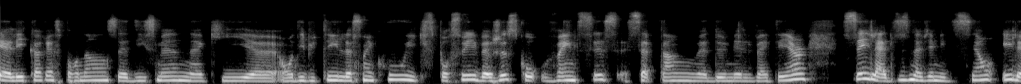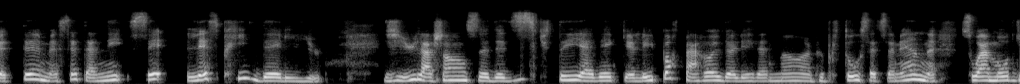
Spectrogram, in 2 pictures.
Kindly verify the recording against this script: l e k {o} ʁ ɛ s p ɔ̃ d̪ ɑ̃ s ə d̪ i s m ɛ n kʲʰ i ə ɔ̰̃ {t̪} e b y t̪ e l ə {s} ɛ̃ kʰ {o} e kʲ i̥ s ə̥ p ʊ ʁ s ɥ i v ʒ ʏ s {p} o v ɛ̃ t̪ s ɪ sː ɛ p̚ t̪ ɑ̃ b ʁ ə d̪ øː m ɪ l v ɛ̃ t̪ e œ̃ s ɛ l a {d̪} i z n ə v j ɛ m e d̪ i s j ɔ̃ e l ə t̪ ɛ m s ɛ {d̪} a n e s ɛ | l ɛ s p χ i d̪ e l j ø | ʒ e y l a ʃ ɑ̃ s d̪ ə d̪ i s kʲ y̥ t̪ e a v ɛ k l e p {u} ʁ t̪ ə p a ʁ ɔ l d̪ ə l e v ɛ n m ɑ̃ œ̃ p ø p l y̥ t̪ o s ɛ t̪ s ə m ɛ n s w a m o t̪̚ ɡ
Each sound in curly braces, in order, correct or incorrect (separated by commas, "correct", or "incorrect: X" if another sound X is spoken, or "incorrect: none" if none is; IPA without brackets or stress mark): incorrect: ɔ, incorrect: d̪, correct, incorrect: u, incorrect: k, correct, incorrect: t̪, incorrect: ɔ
